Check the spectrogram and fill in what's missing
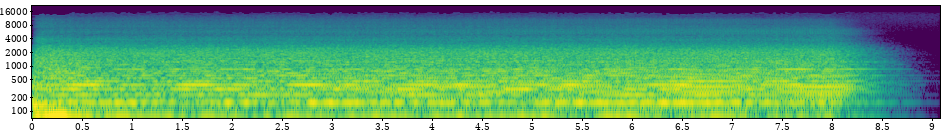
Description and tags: Spook Orchestra D#1
Spook Orchestra [Instrument]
